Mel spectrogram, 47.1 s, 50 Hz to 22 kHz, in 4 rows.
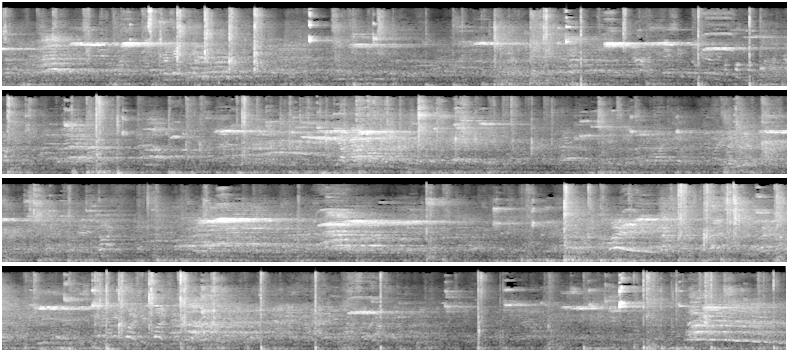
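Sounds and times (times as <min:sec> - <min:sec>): sneakers squeaking on court: 0:04.6 - 0:06.1, 0:07.0 - 0:14.4, 0:20.4 - 0:22.1, 0:29.7 - 0:32.2, 0:34.2 - 0:37.0, 0:39.2 - 0:46.1.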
